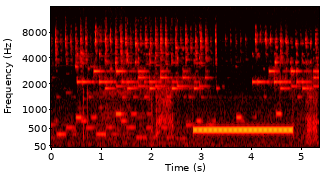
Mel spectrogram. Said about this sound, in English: You hear how loud his phone is? That's a loud phone.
